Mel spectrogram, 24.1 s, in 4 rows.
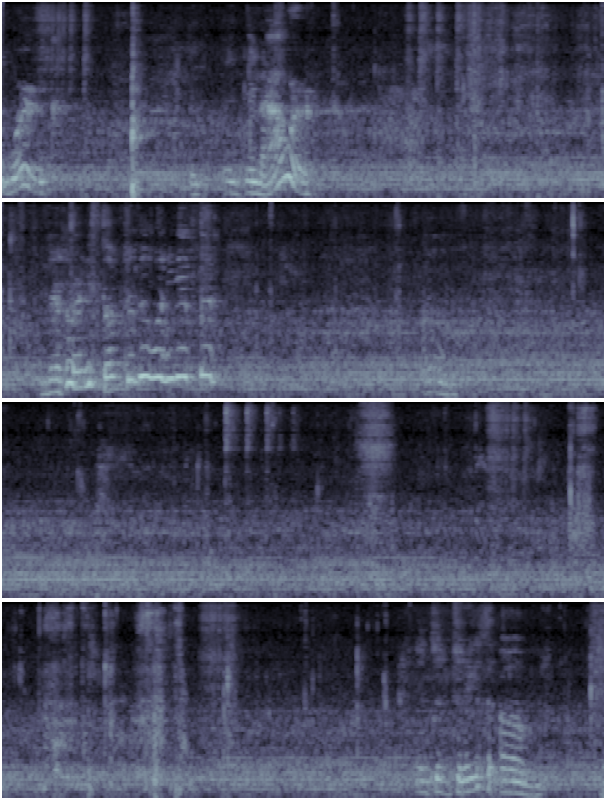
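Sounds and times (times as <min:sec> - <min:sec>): steady low hum: 0:00.0 - 0:24.0
person chewing food: 0:03.2 - 0:06.5, 0:08.2 - 0:22.2.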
